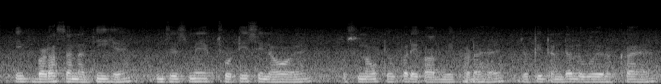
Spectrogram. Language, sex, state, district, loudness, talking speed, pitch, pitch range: Hindi, male, West Bengal, Kolkata, -18 LUFS, 225 wpm, 125 Hz, 120-130 Hz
